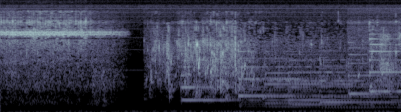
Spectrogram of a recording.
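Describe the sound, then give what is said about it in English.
A soft splash as a fish is pushed from a boat into the sea, followed by gentle water trickling and dribbling, quiet, with sustained musical tones rising underneath as the water settles. “She pushes the fish into the water.”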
